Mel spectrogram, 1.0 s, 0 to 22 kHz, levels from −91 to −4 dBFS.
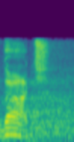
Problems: background sounds at intervals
